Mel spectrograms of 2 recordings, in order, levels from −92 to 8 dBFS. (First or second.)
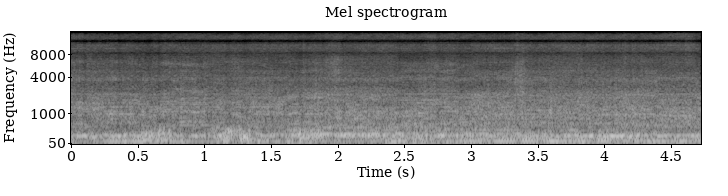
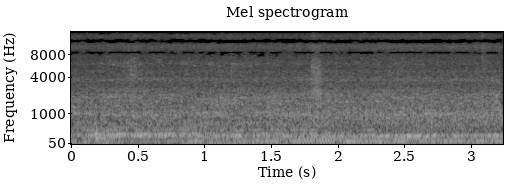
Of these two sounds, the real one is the second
